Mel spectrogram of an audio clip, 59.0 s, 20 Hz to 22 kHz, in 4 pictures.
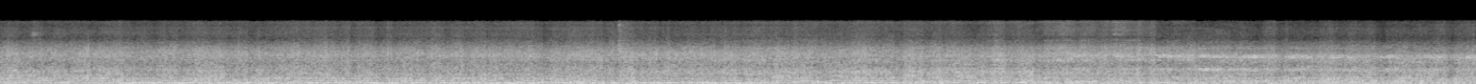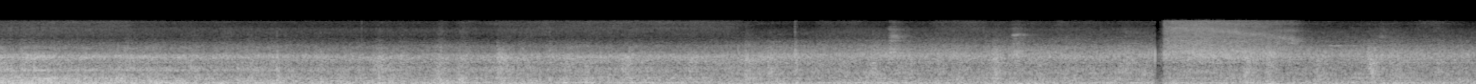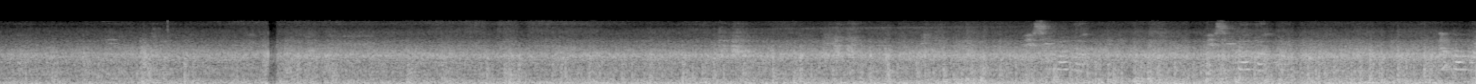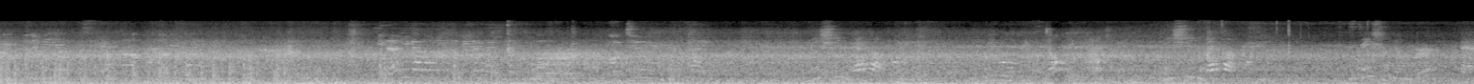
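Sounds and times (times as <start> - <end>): train wheels rumbling on rail: 0.0 - 59.0
burst of hiss: 26.4 - 27.8.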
